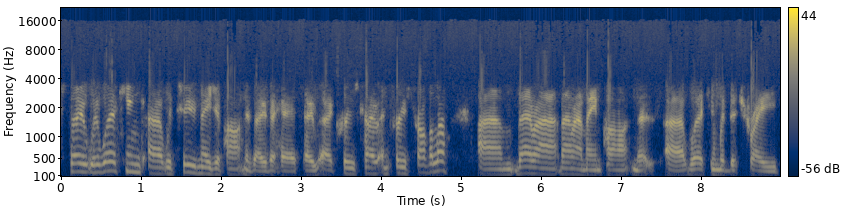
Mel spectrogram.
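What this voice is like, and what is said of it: Very British accent. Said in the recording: “You've got a very British accent”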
